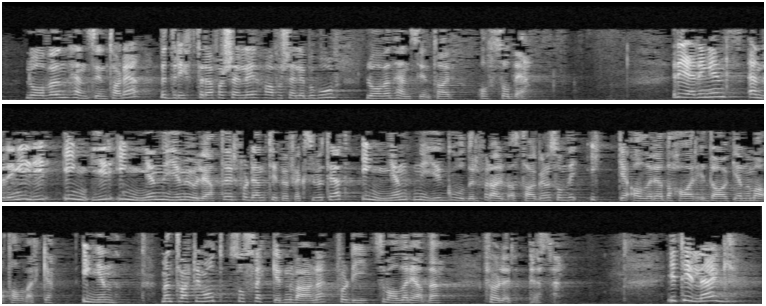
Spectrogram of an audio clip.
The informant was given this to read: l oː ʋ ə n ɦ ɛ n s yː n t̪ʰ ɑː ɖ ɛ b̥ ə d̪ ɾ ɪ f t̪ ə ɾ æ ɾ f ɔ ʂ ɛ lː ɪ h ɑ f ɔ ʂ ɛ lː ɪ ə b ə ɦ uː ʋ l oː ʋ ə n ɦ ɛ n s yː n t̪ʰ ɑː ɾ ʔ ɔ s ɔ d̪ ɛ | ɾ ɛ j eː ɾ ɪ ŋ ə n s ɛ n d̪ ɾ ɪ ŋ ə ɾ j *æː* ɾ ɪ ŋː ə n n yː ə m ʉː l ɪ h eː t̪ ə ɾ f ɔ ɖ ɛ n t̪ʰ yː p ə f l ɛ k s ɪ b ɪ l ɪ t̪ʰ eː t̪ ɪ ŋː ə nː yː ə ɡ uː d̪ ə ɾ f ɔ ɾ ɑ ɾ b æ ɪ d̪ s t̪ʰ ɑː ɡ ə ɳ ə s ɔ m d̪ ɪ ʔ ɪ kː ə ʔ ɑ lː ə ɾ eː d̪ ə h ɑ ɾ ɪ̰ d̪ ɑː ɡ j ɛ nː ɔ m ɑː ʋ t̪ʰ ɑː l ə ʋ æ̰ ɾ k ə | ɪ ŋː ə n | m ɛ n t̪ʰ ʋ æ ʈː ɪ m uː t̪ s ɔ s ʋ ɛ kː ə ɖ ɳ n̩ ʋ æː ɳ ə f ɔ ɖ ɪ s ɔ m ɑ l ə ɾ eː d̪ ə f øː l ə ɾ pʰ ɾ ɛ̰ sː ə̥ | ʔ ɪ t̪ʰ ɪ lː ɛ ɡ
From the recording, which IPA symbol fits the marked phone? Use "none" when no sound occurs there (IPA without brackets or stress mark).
iː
